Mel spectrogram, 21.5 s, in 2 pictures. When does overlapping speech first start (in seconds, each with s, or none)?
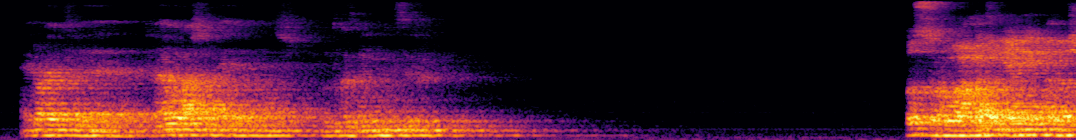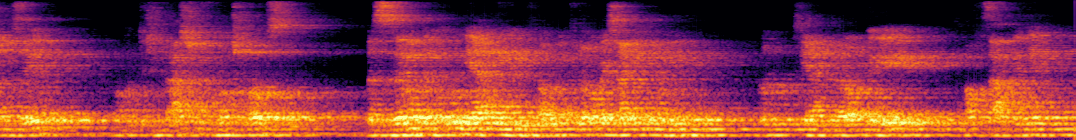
none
